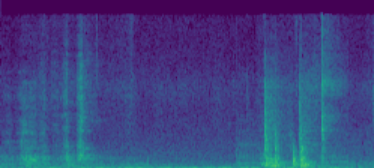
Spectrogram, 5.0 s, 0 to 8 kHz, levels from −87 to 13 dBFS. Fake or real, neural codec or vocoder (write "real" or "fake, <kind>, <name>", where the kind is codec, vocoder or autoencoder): real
